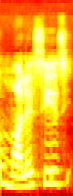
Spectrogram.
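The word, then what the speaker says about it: molasses: इसको मोलासेस या इस तरह की प्रोनाउंसिएशन में नहीं बोलेंगे, आप इसको बोलेंगे मोलासेस।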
